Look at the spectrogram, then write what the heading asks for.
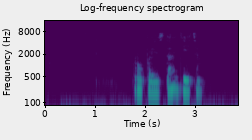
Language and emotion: Russian, neutral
